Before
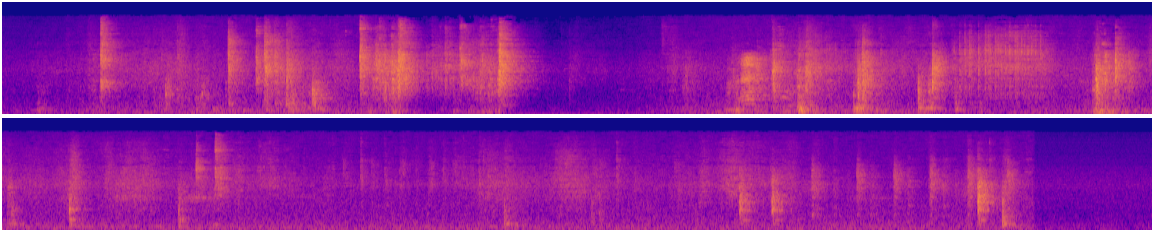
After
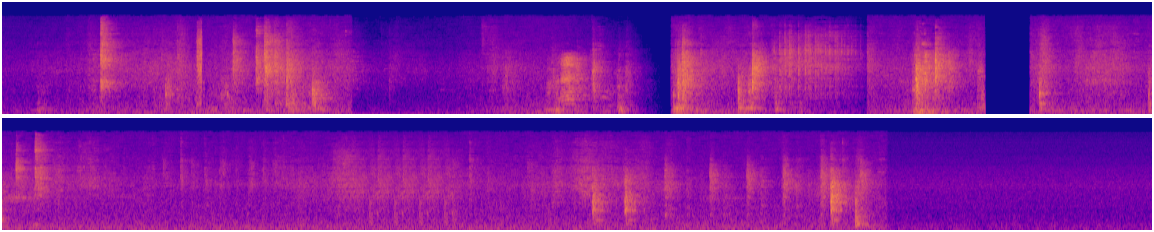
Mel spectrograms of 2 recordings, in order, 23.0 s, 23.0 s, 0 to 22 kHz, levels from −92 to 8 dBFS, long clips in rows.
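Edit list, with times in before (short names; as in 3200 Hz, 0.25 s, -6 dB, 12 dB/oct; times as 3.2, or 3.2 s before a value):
1.95–2.31 reverse
3.5–5.3 cut
7.05–8.49 studio fade out
9.65–10.45 fade out, to -22 dB
11.63–12.08 mute
16.26–16.68 cut
17.23–17.48 loop, 4 plays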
